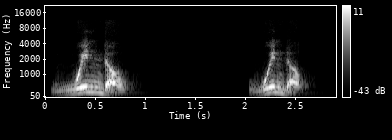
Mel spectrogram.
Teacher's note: it's not a v it's a w and the sound is different with a v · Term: the w sound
